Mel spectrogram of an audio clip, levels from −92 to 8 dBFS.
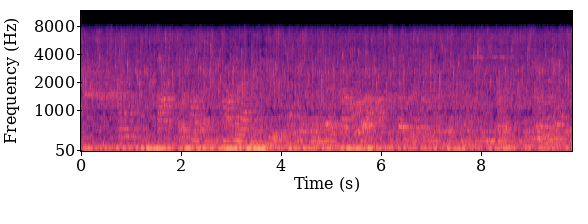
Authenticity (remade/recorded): recorded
